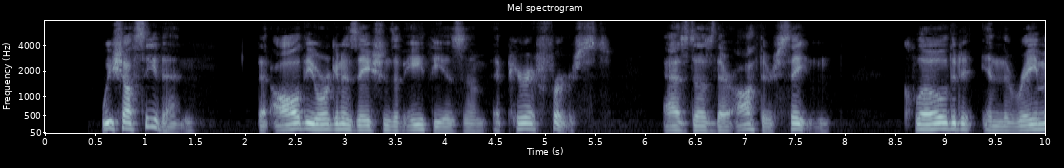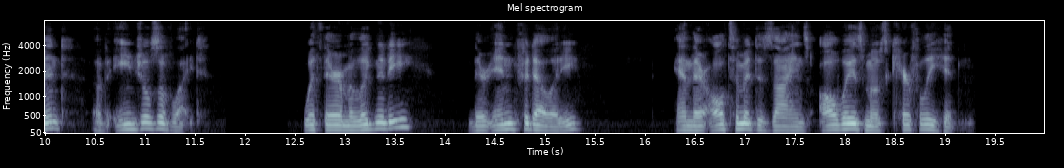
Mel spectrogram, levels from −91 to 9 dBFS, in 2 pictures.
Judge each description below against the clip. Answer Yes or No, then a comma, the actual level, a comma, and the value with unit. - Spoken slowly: Yes, slow, 115 wpm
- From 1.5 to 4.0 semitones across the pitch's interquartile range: No, average, 4.4 semitones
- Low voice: Yes, low, 130 Hz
